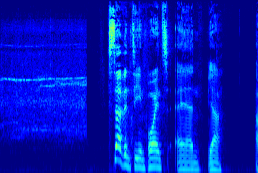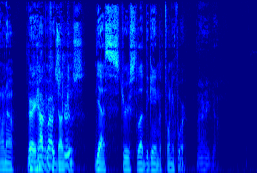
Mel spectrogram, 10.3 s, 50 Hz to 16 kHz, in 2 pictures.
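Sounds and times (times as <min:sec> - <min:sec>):
hands clapping in applause for a basketball player: 0:00.0 - 0:01.8
speech: 0:02.2 - 0:04.5, 0:05.1 - 0:09.6.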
